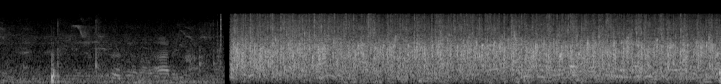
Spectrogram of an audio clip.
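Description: An audience applauds to welcome school teachers at a women's police passing-out ceremony; after a few seconds of quiet talk, loud sustained clapping bursts in suddenly and carries on steadily.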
